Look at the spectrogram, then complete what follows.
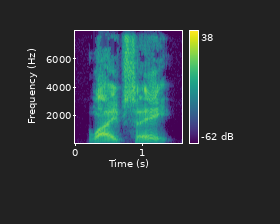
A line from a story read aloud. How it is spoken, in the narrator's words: he exclaims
